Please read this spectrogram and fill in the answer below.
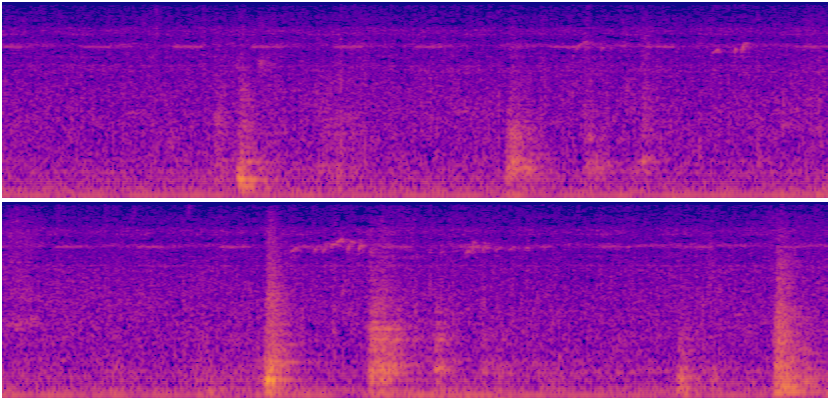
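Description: Faint background ambience track with a thin, steady high tone and a low hum. It is broken by several short, sudden animal-like sounds, the loudest about seven seconds in.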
